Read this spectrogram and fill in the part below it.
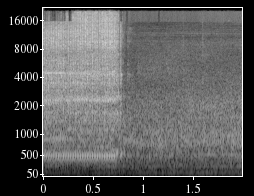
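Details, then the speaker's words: Tire before a race: sharp steady hiss of escaping air that drops off abruptly, then a fainter hiss continues; the puncture still leaks even after sealant goo was added. "so we just added a bunch of goo into the tire but it's still leaking"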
